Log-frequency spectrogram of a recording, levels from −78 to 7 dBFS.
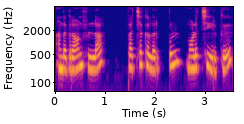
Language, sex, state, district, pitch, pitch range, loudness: Tamil, female, Tamil Nadu, Nilgiris, 235 Hz, 220-275 Hz, -14 LUFS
